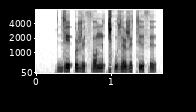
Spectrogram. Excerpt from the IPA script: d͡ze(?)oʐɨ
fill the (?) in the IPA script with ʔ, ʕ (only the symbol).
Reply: ʔ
